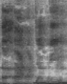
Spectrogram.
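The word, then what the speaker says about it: أأعجمي: Baik, nomor 11 tulisannya a'jamiyun, bacanya a'jamiyun. Jadi meringankan hamzah kedua. Namanya bacaan tashil. Bacaan tashil, hamzah kedua ringan bacanya. Terdapat di surat Fussilat ayat 44 juz 24. Jadi yang kedua diseret.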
